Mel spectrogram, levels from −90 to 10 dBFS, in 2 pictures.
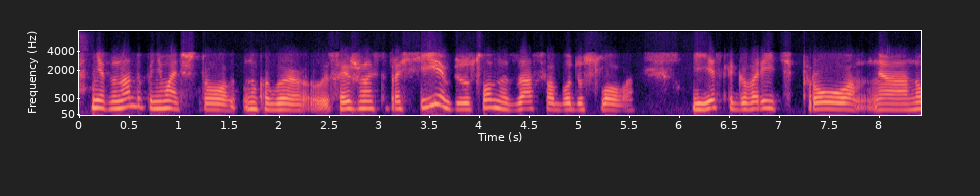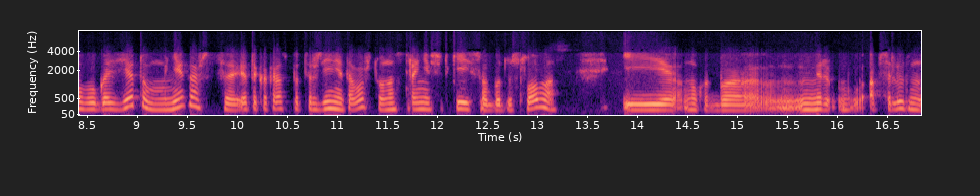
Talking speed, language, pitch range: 160 wpm, Russian, 155-185 Hz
